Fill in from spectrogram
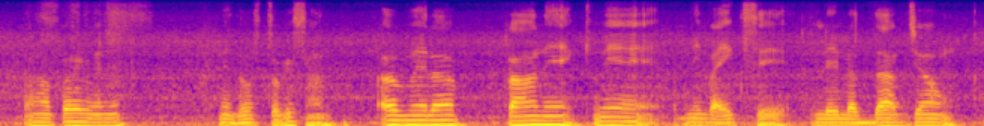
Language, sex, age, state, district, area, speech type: Hindi, male, 18-30, Madhya Pradesh, Bhopal, urban, spontaneous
